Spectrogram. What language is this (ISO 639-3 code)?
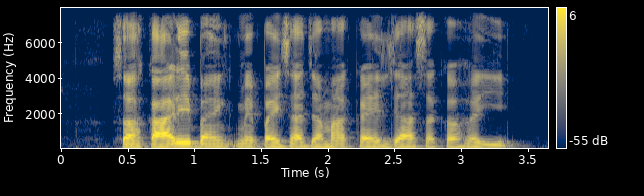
mag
